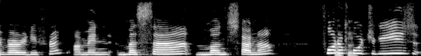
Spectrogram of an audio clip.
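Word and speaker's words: manzana: Mansana. Mansana. It's not very very different. I mean masa. Mansana. For the Portuguese, it's easy to understand, I think. Mansana. Yes. The Spanish pronounce all their vowels.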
